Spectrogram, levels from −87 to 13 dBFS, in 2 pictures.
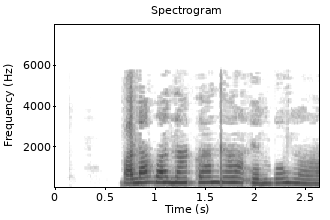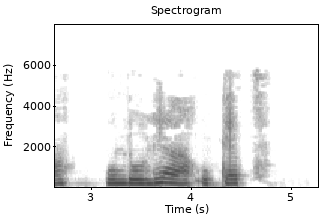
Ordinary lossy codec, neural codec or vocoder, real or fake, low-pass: MP3, 24 kbps; codec, 16 kHz in and 24 kHz out, 0.6 kbps, FireRedTTS-2 codec; fake; 7.2 kHz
